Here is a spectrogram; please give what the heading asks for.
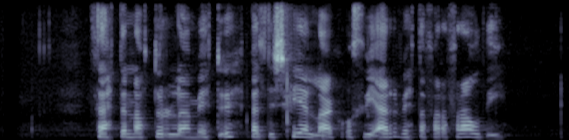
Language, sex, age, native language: Icelandic, female, 30-39, Icelandic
